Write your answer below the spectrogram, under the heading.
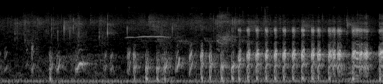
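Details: White-breasted waterhen calling, a recording used to lure birds for trapping: harsh croaking notes repeated about four times a second, growing louder and more ringing toward the end, over a steady low hum.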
